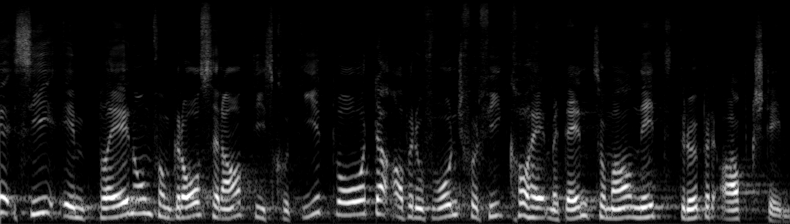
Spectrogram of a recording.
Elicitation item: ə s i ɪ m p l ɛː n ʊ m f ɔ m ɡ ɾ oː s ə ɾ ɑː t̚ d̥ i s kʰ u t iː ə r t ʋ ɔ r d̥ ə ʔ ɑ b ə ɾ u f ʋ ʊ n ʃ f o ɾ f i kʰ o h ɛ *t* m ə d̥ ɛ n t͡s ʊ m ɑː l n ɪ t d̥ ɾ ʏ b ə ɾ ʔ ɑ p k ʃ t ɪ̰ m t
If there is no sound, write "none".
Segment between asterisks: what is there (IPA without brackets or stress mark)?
t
